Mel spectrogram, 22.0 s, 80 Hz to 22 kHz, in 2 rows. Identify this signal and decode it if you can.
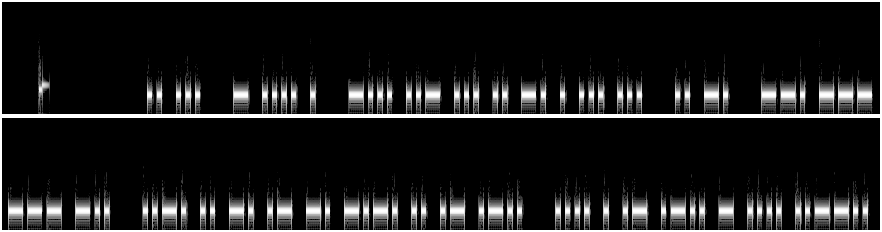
Morse code, heard as a keyed tone, about 21 wpm, 700 Hz. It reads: IS THE BUSINESS IN GOOD FINANCIAL HEALTH?
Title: Sentences from Top 1000 Words - Review Part 5 - 20wpm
